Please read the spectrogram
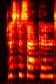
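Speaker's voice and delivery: high, loud call. A narrator's reading. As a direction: call it to the door. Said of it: "he called".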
